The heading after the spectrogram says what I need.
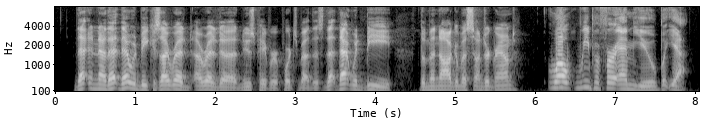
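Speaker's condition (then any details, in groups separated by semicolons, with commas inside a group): No condition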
